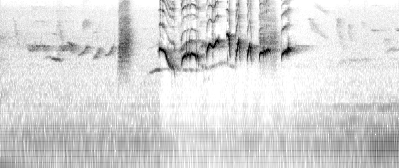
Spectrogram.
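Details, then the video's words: Orange-headed thrush song, used as a lure to get birds singing: a burst of rapid, varied whistled and trilled notes lasting about two seconds, preceded by faint thin whistles over low background hum. "Trbaik Buat Pancingan Burung ANIS MERAH Agar Gacor"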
